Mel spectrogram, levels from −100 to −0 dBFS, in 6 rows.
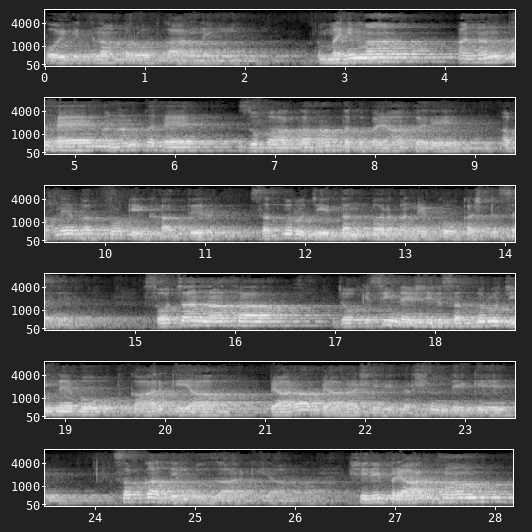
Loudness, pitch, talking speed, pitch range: -17 LUFS, 135 Hz, 105 wpm, 120-165 Hz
